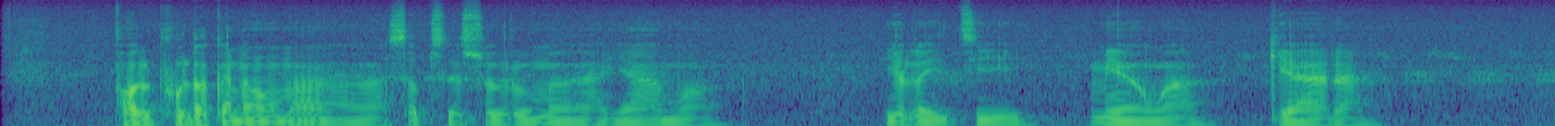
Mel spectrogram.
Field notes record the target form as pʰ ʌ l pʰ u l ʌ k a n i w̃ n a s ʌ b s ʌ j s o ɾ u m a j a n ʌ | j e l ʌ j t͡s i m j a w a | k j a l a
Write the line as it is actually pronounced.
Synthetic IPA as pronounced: pʰ ʌ l pʰ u l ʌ k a n a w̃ m a s ʌ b s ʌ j s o ɾ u m a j a m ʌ | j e l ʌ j t͡s i m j a w a | k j a ɾ a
